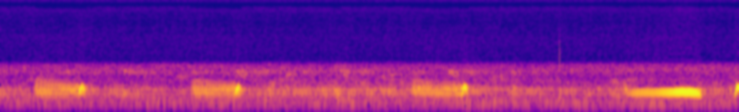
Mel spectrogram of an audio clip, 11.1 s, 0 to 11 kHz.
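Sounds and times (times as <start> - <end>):
Picazuro pigeon song: 0.5 - 1.4, 2.9 - 3.7, 6.2 - 7.2, 9.4 - 11.0.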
